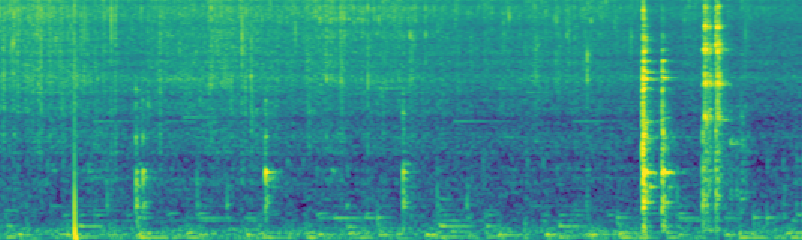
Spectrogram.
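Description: Ginger and garlic sizzle steadily in a hot pan while a spoon stirs and scrapes, with a few sharper clinks and pops near the end; no voices.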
